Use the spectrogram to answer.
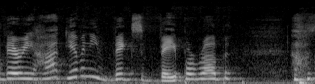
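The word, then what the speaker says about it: Vicks VapoRub: I moved here to realize the big Papa Roo it's actually pronounced vicks vapor rub do you have any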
